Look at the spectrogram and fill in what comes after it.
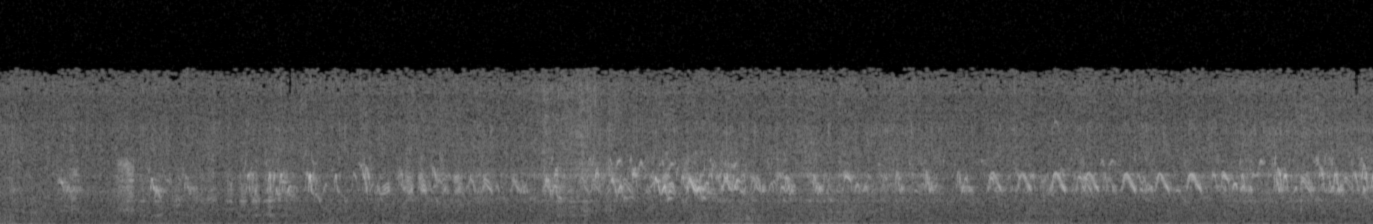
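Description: A small bird chirping over and over in quick high notes, about three a second, growing stronger partway through.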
